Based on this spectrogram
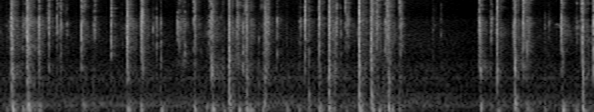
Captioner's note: keyboard clicks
